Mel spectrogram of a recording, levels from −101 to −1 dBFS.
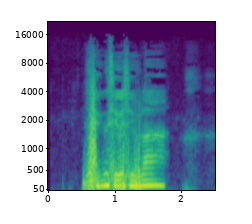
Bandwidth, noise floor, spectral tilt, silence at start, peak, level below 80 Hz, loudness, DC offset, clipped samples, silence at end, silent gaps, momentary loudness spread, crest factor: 11.5 kHz; -46 dBFS; -6.5 dB/octave; 0.5 s; 0 dBFS; -36 dBFS; -13 LUFS; under 0.1%; under 0.1%; 0.75 s; none; 12 LU; 14 dB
